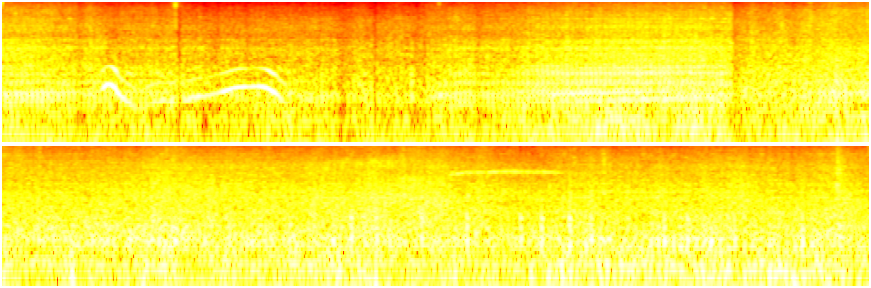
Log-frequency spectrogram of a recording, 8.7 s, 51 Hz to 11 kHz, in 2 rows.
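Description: Motorhead Sports 250cc dirt bike engine running while riding, mostly buried under heavy wind noise on the microphone. About a second in comes a brief pitched sound that glides up and down, and around three seconds in a steady pitched tone lasts about a second.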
